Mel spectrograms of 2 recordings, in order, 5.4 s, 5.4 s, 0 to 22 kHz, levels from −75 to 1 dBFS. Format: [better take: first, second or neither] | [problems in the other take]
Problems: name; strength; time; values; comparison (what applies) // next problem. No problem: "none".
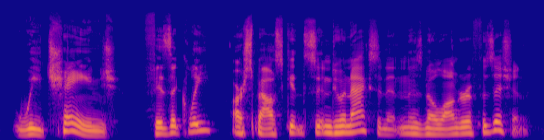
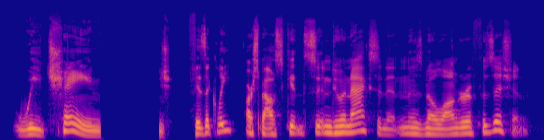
first | audio freezing; at 1 s for 0.5 s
